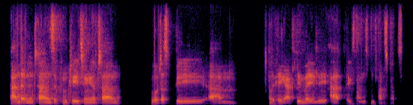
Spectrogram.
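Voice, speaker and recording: With a British accent, a man talks at a fairly low pitch in a monotone, flat intonation, the sound dry and close with no echo. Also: moderate pace. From Britain. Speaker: university international programs staff. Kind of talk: online orientation presentation. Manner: halting, many fillers.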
